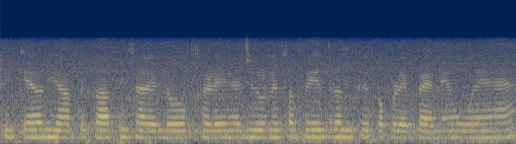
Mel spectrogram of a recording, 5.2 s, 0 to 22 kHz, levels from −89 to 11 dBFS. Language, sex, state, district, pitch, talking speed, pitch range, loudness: Hindi, female, Haryana, Charkhi Dadri, 195 Hz, 210 wpm, 190-200 Hz, -17 LUFS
